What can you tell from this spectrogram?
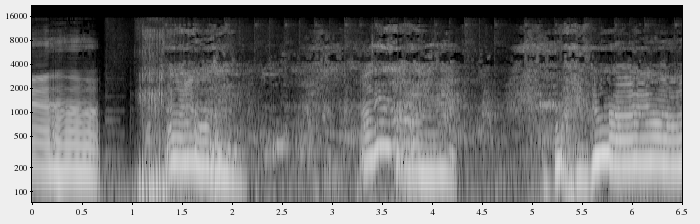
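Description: A woman snores loudly, making drawn-out grunting noises in a few rough voiced bursts separated by short pauses, prominent with no other sounds.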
